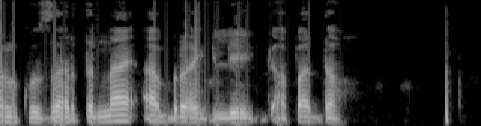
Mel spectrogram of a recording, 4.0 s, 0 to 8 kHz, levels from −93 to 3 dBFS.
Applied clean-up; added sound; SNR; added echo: none; none; none; none.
